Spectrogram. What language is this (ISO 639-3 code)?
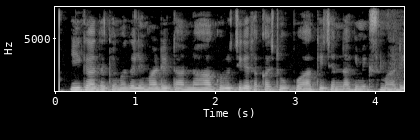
kan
